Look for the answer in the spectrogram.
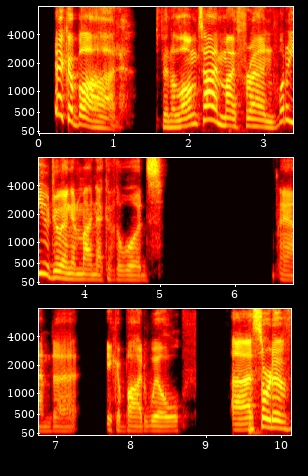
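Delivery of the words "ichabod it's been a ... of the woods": lively, expressive, animated character voice, swooping pitch. Voicing a character who greets an old friend: Achillea character voice. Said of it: "Achillea, uh, turns to the two of you and goes".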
